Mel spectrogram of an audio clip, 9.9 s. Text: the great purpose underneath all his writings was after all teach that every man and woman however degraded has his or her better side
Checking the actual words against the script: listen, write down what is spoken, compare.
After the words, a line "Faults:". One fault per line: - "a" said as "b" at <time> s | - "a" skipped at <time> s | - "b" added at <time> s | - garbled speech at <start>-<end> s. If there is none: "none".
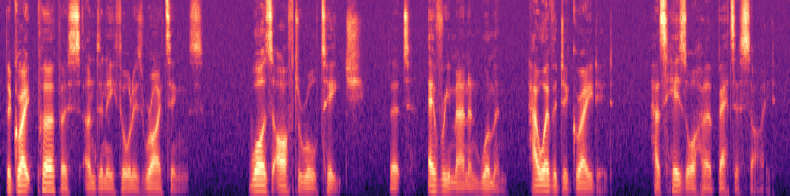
the great purpose underneath all his writings was after all teach that every man and woman however degraded has his or her better side
Faults:
none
